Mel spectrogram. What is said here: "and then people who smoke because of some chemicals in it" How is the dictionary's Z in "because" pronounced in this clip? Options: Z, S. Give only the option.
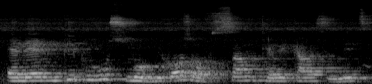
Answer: S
